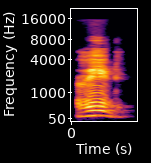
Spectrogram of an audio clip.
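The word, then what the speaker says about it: read: देखते हैं पहला है रीड खाएगा तीनों सेम लेकिन इसका प्र रेड होगा रीड रेड रेड रीडिंग रीड्स ध्यान देने की बात है तीनों का स्पेलिंग सेम लेकिन प्रोनंसिएशन अलग रीड रेड रेड रीडिंग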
